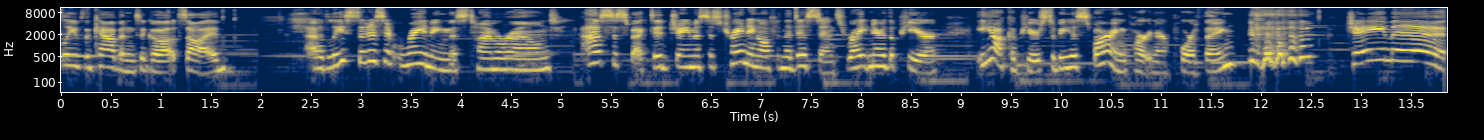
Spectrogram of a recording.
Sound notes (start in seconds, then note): 11.9 laugh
